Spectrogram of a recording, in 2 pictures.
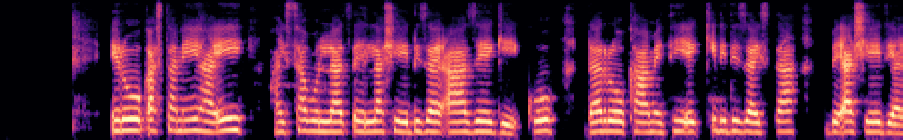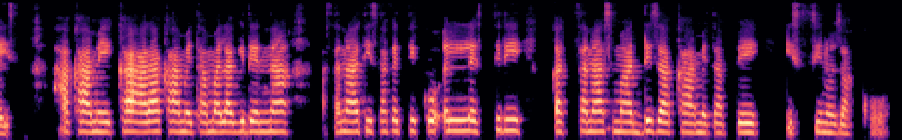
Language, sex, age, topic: Gamo, male, 18-24, government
